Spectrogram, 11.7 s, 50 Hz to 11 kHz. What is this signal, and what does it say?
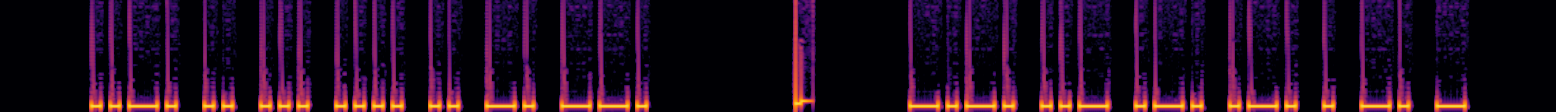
Morse code, heard as a keyed tone, about 17 wpm, 700 Hz. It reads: FISHING CURRENT
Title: Sentences from Top 1600 Words - New Word Drill Alt - 17wpm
